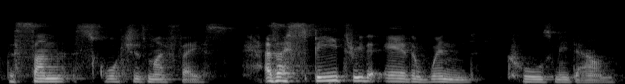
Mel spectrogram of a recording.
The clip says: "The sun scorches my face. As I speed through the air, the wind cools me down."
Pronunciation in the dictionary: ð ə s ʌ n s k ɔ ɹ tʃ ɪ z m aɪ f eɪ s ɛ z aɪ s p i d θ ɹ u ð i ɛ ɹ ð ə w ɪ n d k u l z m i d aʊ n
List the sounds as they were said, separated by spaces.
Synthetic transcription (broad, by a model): ð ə s ʌ n s k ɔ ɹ tʃ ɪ z m aɪ f eɪ s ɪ z aɪ s p i d θ ɹ u ð i ɛ ɹ ð ə w ɪ n d k u l z m i d aʊ n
